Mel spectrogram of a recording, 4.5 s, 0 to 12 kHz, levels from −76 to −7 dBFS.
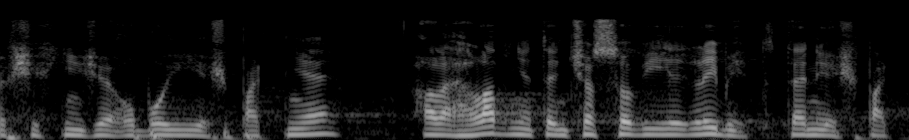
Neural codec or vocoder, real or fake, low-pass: none; real; 7.2 kHz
